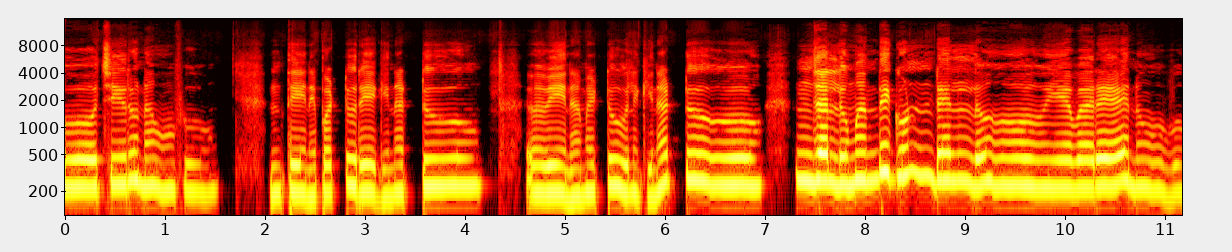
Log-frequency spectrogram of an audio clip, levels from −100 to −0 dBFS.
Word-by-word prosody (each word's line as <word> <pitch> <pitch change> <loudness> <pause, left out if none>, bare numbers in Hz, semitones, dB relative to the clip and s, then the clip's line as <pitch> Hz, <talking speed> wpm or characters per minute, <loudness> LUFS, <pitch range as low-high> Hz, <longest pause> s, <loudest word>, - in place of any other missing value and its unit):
ఓ - - +3 0.2
చిరునవ్వు. 225 -4 -3 0.8
హ్మ్, 190 +1 -6
తేనె 195 -3 -1
పట్టు 195 +4 -4
రేగినట్టు, 195 +3 -3 1.1
వీణ 190 -3 0
మెట్టు 195 +3 -4
ఉలికినట్టు 230 +8 -3 1.2
జల్లుమంది 260 +3 +5
గుండెల్లో 265 -5 +1 0.8
ఎవరే 220 +1 +3 0.2
నువ్వు, 205 -4 -7
225 Hz, 70 wpm, -20 LUFS, 195-250 Hz, 1.2 s, జల్లుమంది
